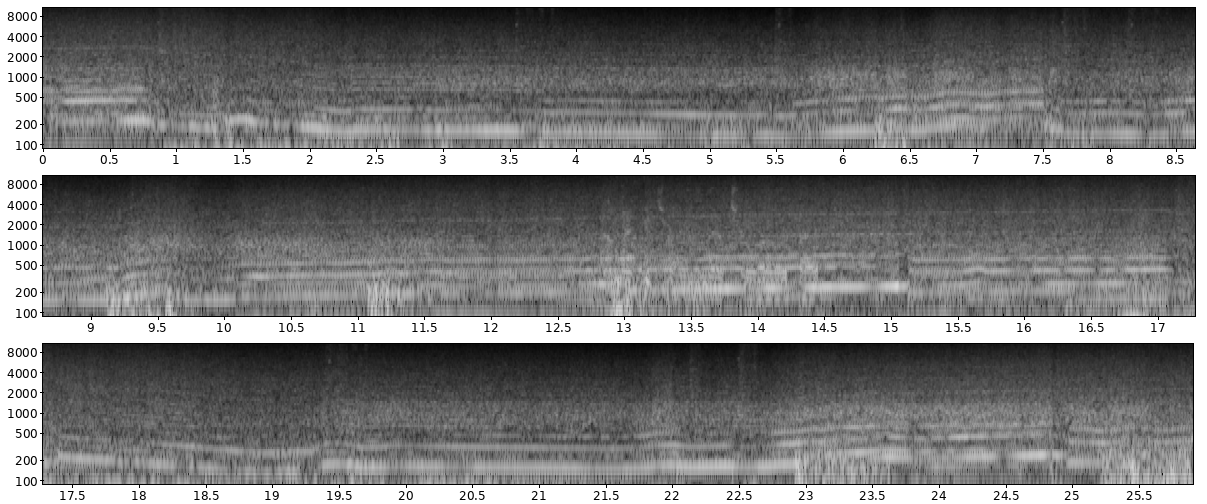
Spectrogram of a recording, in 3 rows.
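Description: A Honda #73 Civic race car laps the Nurburgring sprint circuit in Forza Motorsport, its engine revving up and dropping through repeated gear shifts and braking, with occasional tire squeal, loud and continuous from onboard.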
